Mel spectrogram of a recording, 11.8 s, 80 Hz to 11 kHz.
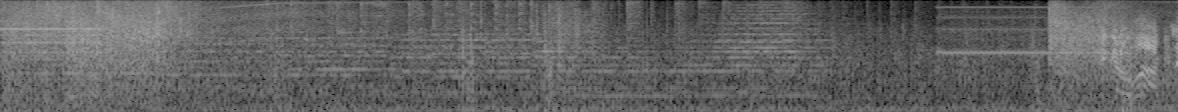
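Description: Missile launches in the Ace Combat 7 flight game come as a continuous rumbling roar of jet and weapon fire with repeated booming whooshes, loud and dense, while radio chatter plays over it.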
